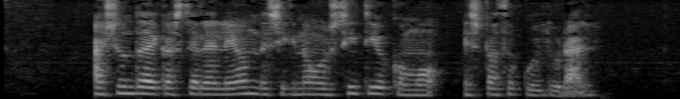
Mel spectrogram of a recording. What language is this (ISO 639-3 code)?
glg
